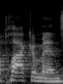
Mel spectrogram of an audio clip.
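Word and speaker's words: Plaquemines: all right so yeah people are saying now plaque men's so that's probably what we're gonna go with it's pronounced Ash instead of hatch Ash so Point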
